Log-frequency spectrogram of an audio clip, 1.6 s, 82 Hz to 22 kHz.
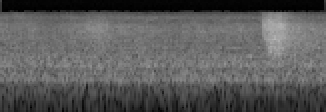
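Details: Fully rebuilt Bridgeport milling machine, 42" table, with new gears and all bearings replaced in the head; powering up the head gives a smooth, steady whir with an even mid-pitch hum and one brief hiss, no knocks or grinding, running sweetly.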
